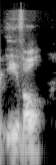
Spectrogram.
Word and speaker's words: Evel: L I always remember evil i l now it's always been EV canevel but I think you you pronounce it you know evil but it's spelled Evel same thing with Sumer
